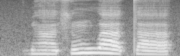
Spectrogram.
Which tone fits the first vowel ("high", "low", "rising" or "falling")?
low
